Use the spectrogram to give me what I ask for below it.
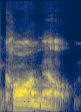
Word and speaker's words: caramel: end when people say caramel. Caramel, that's a different word. Okay, that's like a town. Cara, that's 2 syllables. Cara, and then Mel, like Mel's Diner. Cara, Mel. See, it's not hard to do.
